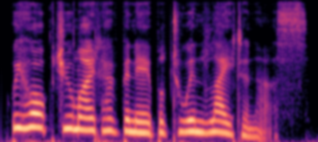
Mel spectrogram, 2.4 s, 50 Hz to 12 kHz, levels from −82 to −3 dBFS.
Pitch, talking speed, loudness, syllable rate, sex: 230 Hz, 250 wpm, -16 LUFS, 6.4 syllables/s, female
